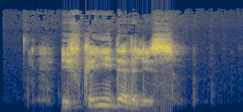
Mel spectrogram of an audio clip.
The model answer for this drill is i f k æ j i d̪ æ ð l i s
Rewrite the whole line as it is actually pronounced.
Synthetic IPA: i f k æ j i d̪ æ ð l i s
